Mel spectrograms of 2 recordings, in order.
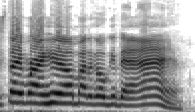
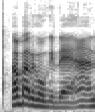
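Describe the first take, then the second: First: Louder and higher, fast, hammed-up tough-guy warning; imitating a street threat, pushed up and rushed; mock Charlotte threat. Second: Said in the usual way. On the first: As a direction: play a Charlotte hothead about to grab a gun, quick and loud.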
